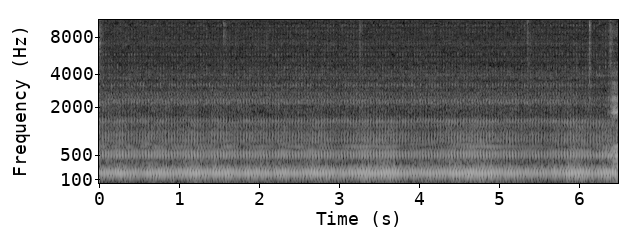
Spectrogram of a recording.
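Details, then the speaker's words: Met One E-SEQ-FRM sequential sampler pump during flow check, stepping down from about 18.3 to the final 15 point: low steady hum with faint even flutter, no knocking or rattles; pump running normally. "Pump kicks down a little. Wait till this stabilizes at 15."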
